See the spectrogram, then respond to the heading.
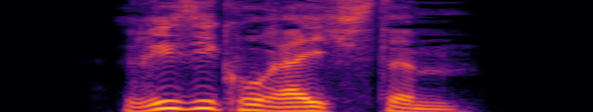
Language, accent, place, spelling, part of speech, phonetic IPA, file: German, Germany, Berlin, risikoreichstem, adjective, [ˈʁiːzikoˌʁaɪ̯çstəm], De-risikoreichstem.ogg
- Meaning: strong dative masculine/neuter singular superlative degree of risikoreich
